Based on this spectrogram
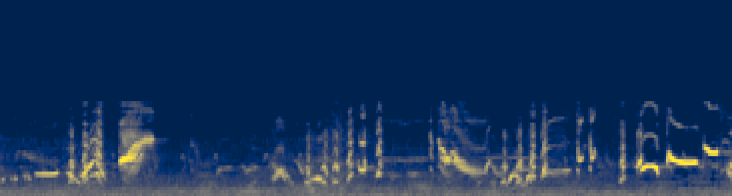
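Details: Singing-contest champion oriental magpie-robin from West Kalimantan alternates bright descending whistles with rapid clicking chirps, ending in loud repeated sharp notes, over a low background hum.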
